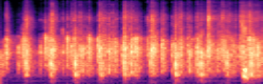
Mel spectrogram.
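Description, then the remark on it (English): A crowd applauds little Jimmy, a boy being introduced to the audience, with dense, overlapping clapping that holds steady and fairly loud throughout, with no voices cutting through. “So let's all give a big round of applause to little Jimmy.”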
